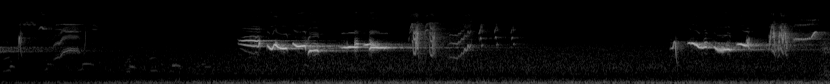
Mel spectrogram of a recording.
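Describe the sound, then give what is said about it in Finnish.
A Eurasian blackbird sings two rich, flute-like phrases, each a mellow warble rising into higher twittering notes, heard alone against a quiet outdoor background. “Mustarastas huiluineen.”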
